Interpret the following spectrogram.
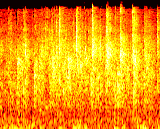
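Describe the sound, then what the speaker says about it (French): Applause from an audience at a student festival: a dense, steady wash of many hands clapping that holds at an even loudness, with no voices standing out over it. "Je vous demande de les ovationner plus fort que cela."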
